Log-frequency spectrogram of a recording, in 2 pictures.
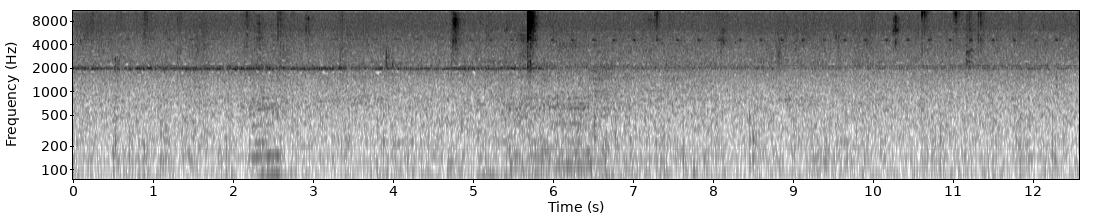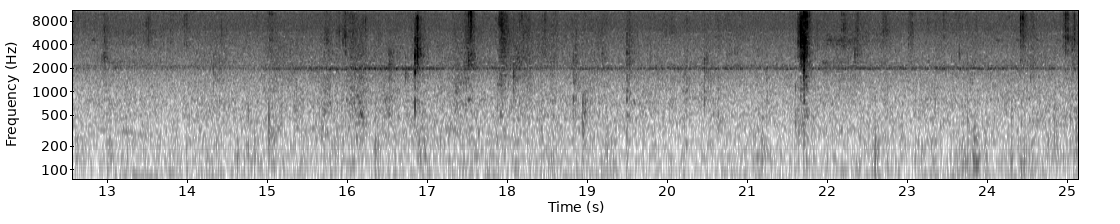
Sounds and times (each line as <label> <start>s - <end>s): tending fire 0.0s - 25.1s
crickets 0.0s - 25.1s
steps dirt 14.3s - 23.2s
